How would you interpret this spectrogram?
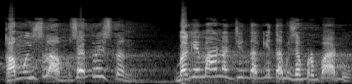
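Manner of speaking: high, loud falsetto, firm refusal; firm woman's voice. Acted. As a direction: say no like a stern girl. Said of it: "dengan tegas bilang".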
